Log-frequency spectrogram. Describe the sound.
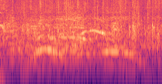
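A large audience at a worship service shouts and cheers together, a dense roar of many voices with rising individual yells and scattered clapping, loud and sustained throughout.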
